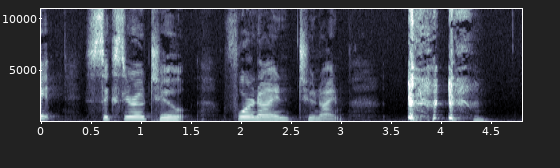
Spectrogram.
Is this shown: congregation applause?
no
